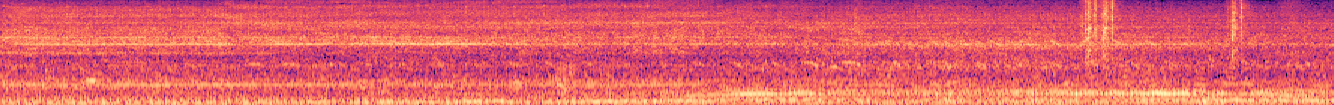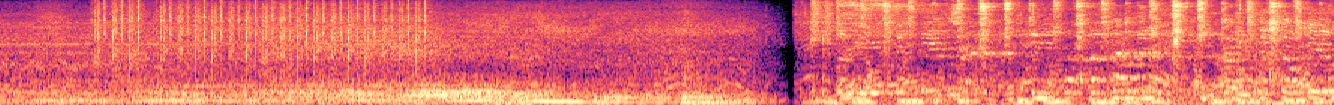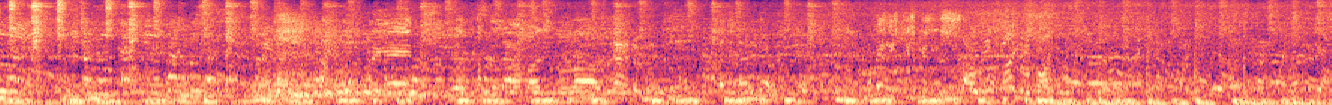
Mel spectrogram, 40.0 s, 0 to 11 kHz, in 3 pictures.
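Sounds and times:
sports car engine revving: 0.0s - 40.0s
camera shutter clicks: 14.2s - 17.7s.

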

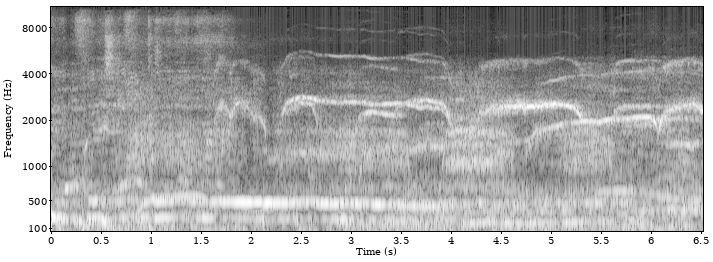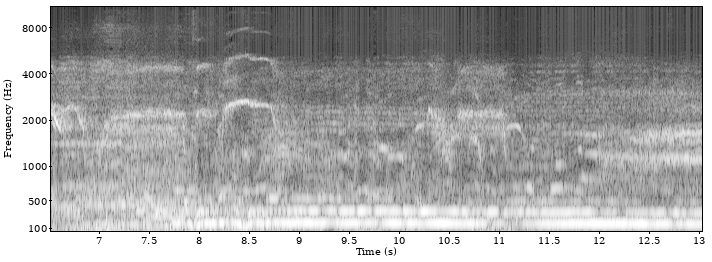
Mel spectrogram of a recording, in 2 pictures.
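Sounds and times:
riders screaming: 0.8s - 13.0s.

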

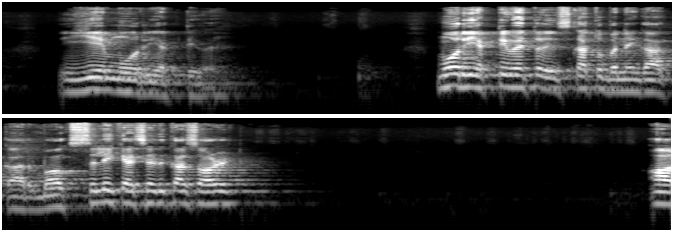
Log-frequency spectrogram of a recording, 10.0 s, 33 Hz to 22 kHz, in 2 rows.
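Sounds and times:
man speaking: 0.4s - 1.7s, 3.3s - 7.0s
marker pen on whiteboard: 1.8s - 3.2s, 5.1s - 10.0s.

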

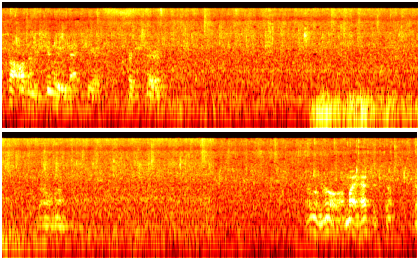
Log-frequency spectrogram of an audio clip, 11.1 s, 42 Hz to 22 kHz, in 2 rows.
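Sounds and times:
heavy rain on water: 0.0s - 11.0s
thunder rumble: 4.0s - 6.7s.

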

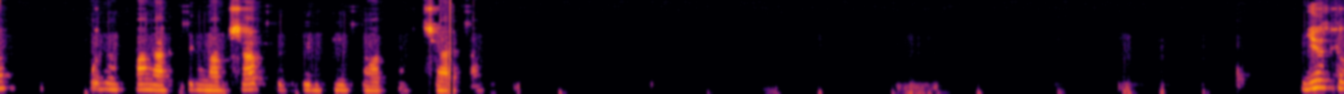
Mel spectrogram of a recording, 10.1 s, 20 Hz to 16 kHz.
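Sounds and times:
faint low thumps: 5.8s - 9.3s.

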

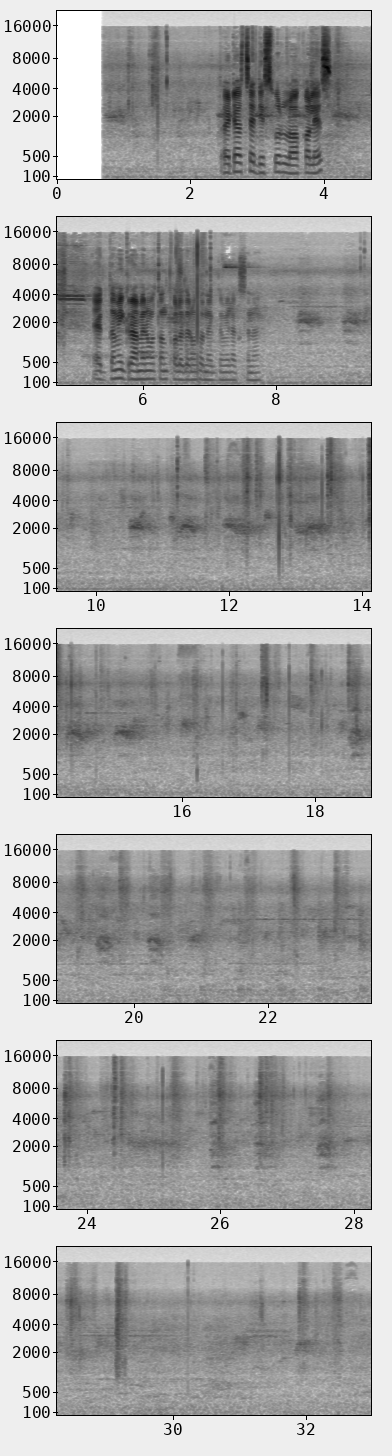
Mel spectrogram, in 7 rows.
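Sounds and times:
crow cawing: 0.7s - 1.2s, 2.4s - 5.2s, 8.3s - 16.3s, 18.4s - 21.8s, 24.4s - 28.7s
short bird calls: 4.1s - 5.3s.

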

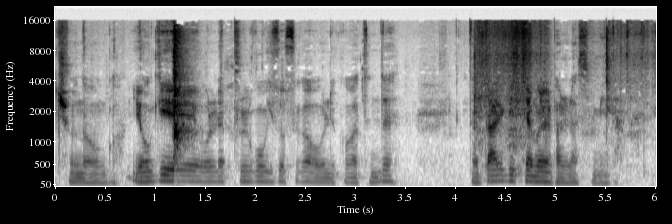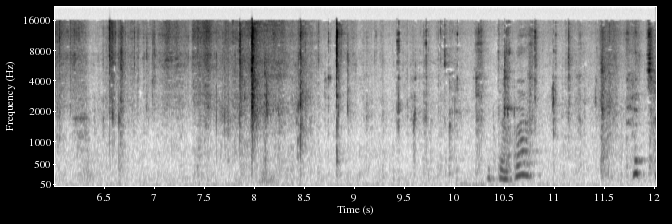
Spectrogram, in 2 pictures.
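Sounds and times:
paper wrapper rustling: 4.2s - 9.4s.

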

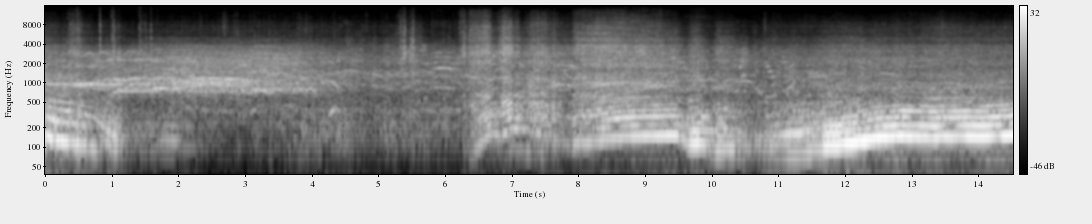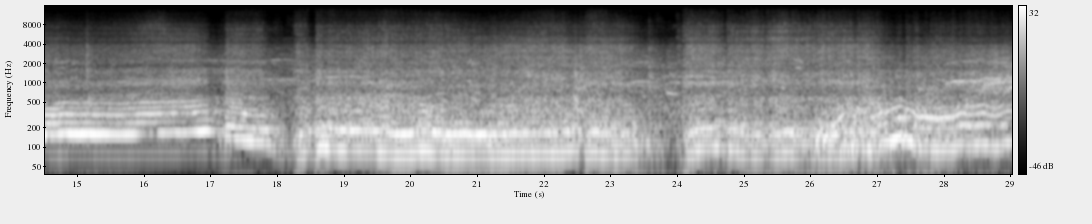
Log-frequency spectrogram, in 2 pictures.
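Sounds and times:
car engine revving hard: 0.0s - 0.8s, 6.2s - 29.0s.

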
